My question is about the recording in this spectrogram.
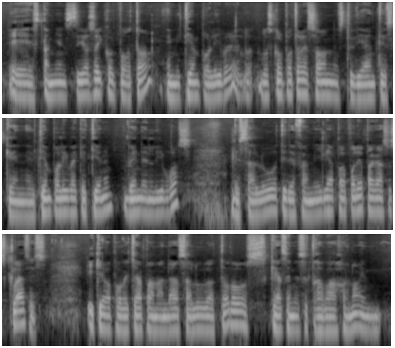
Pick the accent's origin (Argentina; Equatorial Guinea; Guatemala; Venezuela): Equatorial Guinea; also born or lived in Spain; Yo soy de Guinea Ecuatorial. Es un país muy chiquitito que se encuentra en el centro de África. Y vengo de España, pero soy de ese lugar.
